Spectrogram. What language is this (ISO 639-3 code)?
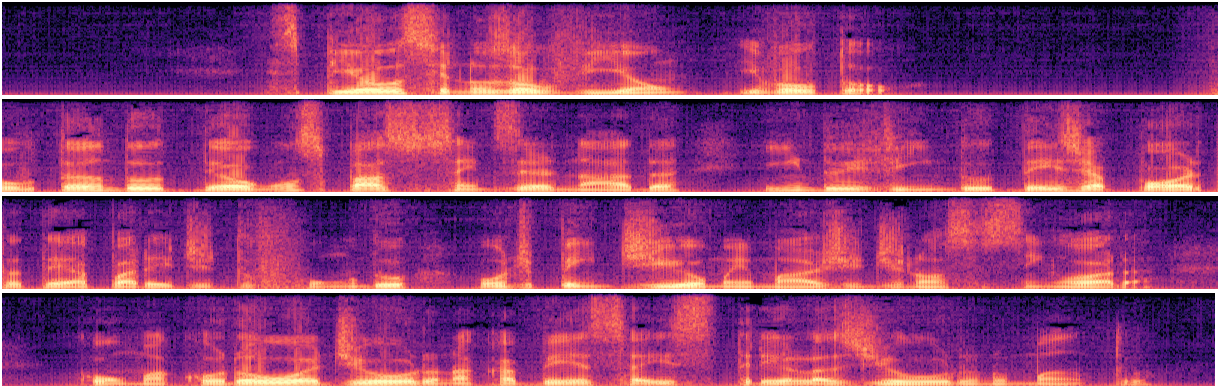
por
